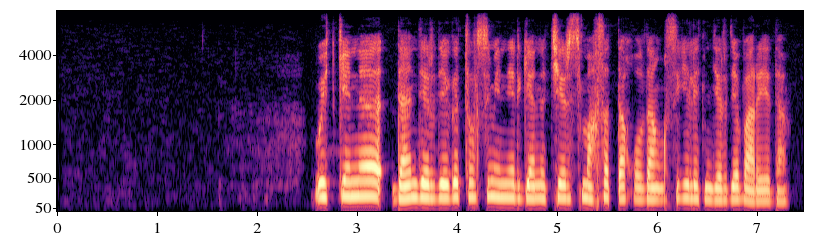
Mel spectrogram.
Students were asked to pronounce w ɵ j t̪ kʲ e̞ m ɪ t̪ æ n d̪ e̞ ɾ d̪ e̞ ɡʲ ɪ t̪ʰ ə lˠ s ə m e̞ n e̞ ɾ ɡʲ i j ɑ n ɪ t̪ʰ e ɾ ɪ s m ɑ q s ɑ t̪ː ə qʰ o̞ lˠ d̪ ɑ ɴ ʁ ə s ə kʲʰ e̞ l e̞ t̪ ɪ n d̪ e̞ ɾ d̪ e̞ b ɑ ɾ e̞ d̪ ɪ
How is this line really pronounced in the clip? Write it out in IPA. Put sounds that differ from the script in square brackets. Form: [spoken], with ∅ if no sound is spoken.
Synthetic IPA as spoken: w ɵ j t̪ kʲ e̞ [n] ɪ [d̪] æ n d̪ e̞ ɾ d̪ e̞ ɡʲ ɪ t̪ʰ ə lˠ s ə m e̞ n e̞ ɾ ɡʲ i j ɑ n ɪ t̪ʰ e ɾ ɪ s m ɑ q s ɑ t̪ː [ɑ] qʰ o̞ lˠ d̪ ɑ ɴ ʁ ə s ə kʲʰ e̞ l e̞ t̪ ɪ n d̪ e̞ ɾ d̪ e̞ b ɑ ɾ e̞ d̪ ɪ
